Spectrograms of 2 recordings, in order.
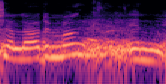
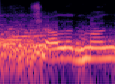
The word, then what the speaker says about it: Charlotte Munck: My name is Charlotte Munck. That is how it's said in Nordic, in Danish, where I'm from. Charlotte Munck, it would be internationally.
